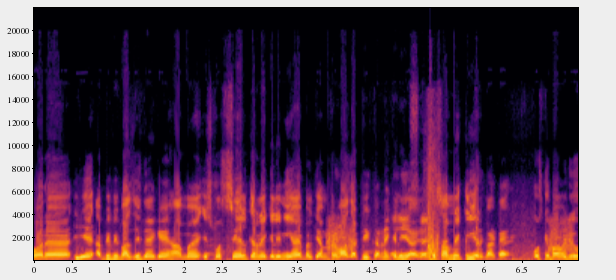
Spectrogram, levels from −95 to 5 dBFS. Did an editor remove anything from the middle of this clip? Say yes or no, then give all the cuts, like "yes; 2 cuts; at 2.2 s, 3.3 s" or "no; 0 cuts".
yes; 1 cut; at 5.3 s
